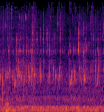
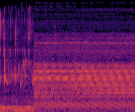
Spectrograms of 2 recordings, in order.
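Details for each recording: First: Chefman single-serve drip coffee maker (K-Cup and ground compatible) brewing after warming up: soft, irregular dripping and trickling over a low steady hum, quieter than a Mr. Coffee; normal brewing. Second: Chefman single-serve K-Cup/ground drip coffee maker near the end of brewing: after a brief splash, a steady droning buzz with a whiny edge; an unusual pump noise, cause unclear, water not boiling hot.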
